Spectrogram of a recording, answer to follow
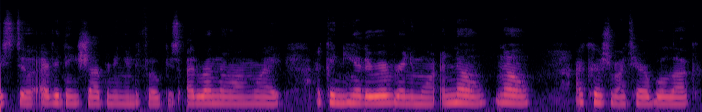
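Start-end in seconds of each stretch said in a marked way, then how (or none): none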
